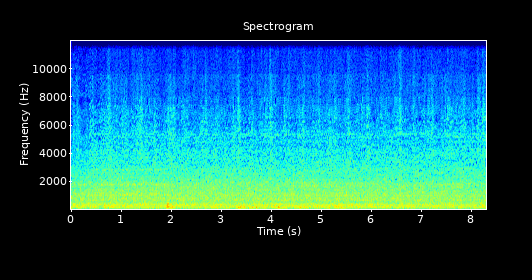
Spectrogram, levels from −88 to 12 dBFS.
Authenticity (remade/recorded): recorded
